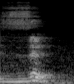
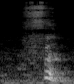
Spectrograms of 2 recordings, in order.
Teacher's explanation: quand on parle de z, ici, ça vibre. Quand on parle de f, ça ne vibre pas.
